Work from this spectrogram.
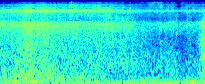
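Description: Sea waves wash against the Mallorca coast in a steady broadband roar mixed with wind, swelling slightly louder at the very end.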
